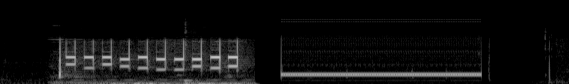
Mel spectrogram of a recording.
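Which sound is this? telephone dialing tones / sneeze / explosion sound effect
telephone dialing tones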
